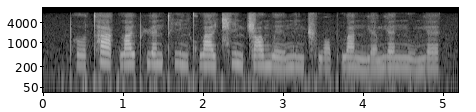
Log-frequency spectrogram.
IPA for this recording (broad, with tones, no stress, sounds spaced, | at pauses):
pʰ ɤ˨˦ t̪ʰ ä˥˨ k w a˦ ɪ̯ pʰ ɥ ɛ˦ n t̪ʰ i˥˨ n kʰ w a˦ ɪ̯ t͡ɕʰ i˥˨ n ʈ͡ʂ ɑ˦ ʊ̯ m w e˨˦ ɪ̯ m i˨˦ n ʈ͡ʂʰ w ɔ˨˩ pʰ w a˥˨ n n̪ j ɛ˨˦ m j ɛ˦ n n̪ u˨˦ m j ɛ˦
